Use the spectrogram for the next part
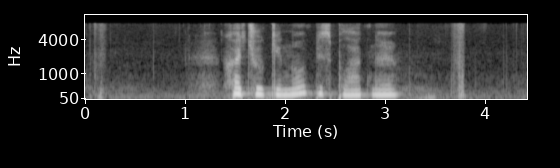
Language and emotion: Russian, neutral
